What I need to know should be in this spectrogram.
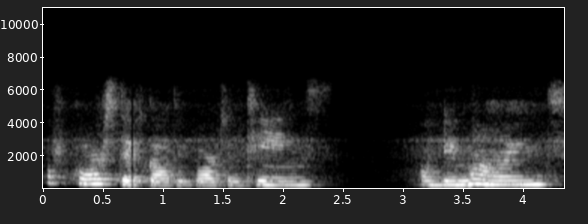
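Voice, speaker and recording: A young woman acts an anxious, dutiful sheriff's wife in a student play. The voice is fairly high and very slow. It comes from across an echoey room, with clear music behind. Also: far from the mic, lo-fi sound, slight background noise. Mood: earnest. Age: young adult. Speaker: student actor in a class play. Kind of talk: amateur stage drama dialogue. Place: small bare dim room indoors. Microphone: far camera.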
